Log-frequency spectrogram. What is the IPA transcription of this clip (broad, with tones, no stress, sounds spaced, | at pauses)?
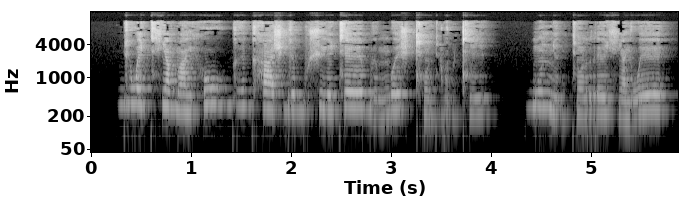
ɡ i˥ w ɛ˨ c ç ã˥ b ã˨ j h u˥ w ṳ˥ ɡʱ ɪ˥ ɡ h a˦ ʃ ɡ e˥ b ṳ˥ ʃ j e˥ c eː˦ b ɪː˩ ŋʷ eː˥ ʃ cʰ ũ˩ c ɡ u˨ ɡ cʰ i˨ | b ũ˥ ɲ ɪː˩ ɡ c ũ˩ r ɪː˨ ç ã˩ j w eː˦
